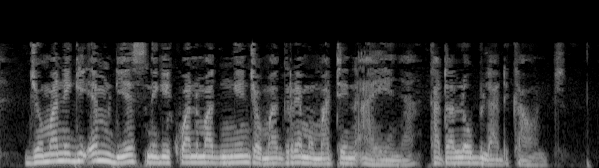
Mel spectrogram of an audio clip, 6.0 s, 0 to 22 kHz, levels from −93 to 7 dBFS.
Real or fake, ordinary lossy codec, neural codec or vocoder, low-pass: real; AAC, 24 kbps; none; 19.8 kHz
